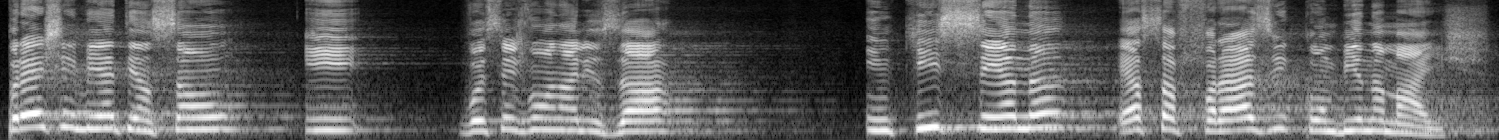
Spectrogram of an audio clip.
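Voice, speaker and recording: High-voiced Brazilian preacher in a reverberant church. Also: male voice, slow. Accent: Brazilian Portuguese. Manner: animated, engages the congregation with a staged demonstration. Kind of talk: sermon. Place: church hall. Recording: church hall with long reverb.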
